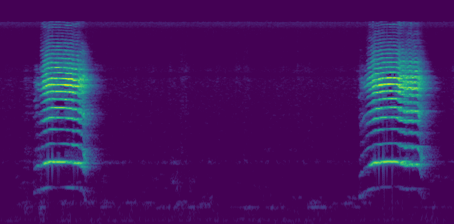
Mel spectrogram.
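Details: A goat, described as sick and alone in a room, gives two loud, drawn-out bleats, each lasting about a second, separated by quiet.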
